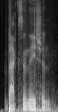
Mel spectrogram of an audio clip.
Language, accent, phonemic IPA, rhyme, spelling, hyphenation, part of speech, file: English, US, /ˌvæk.sɪˈneɪ.ʃən/, -eɪʃən, vaccination, vac‧ci‧na‧tion, noun, En-us-vaccination.ogg
- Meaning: Inoculation with a vaccine, in order to protect from a particular disease or strain of disease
